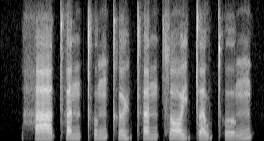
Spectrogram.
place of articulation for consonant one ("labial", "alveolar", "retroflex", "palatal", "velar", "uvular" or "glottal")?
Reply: glottal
